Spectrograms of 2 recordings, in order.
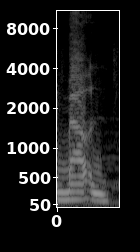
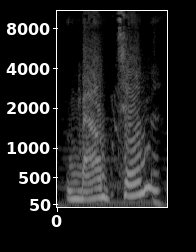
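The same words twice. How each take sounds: First: The middle T is dropped. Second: The middle T is clearly pronounced. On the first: "we don't say their C's, T's" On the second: "instead of mount mountain"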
